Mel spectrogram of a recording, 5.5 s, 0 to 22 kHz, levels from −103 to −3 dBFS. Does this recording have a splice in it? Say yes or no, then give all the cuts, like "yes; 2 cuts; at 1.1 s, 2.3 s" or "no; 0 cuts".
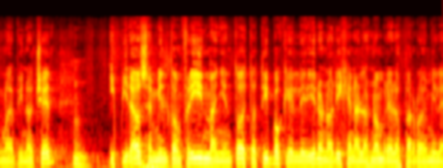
no; 0 cuts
